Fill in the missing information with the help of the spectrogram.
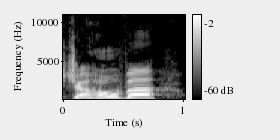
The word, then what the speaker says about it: Jehovah: Some people pronounce it Yahweh. Have you heard that? Yeah, so they just drop a couple of vowels where it seems to make sense. Another way to maybe pronounce it is Jehovah. Y's and J's kind of interact. W's and V's maybe the same.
